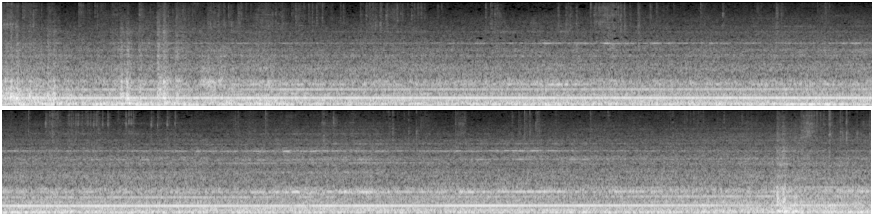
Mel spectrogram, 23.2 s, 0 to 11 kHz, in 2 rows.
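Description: Running sound inside an E235-1000 series electric train travelling at steady speed: a continuous rumble of wheels on rail with a steady hum, and a couple of short knocks, one about two seconds in and one near the end.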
